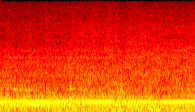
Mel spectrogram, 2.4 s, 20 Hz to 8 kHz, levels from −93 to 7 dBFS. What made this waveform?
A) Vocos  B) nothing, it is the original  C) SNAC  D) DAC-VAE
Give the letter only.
B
